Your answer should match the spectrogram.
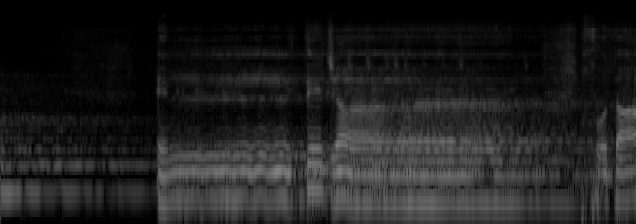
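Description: A man singing a naat (Urdu devotional song), holding long wavering notes over a steady low drone. One note fades out, then a new phrase begins about one and a half seconds in and rises again about three seconds in.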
